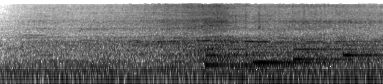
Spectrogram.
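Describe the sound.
A taxi's engine rumbles steadily as the car pulls up along a street, a low continuous drone that grows slightly louder partway through.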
